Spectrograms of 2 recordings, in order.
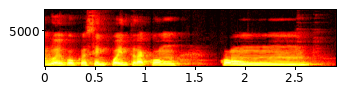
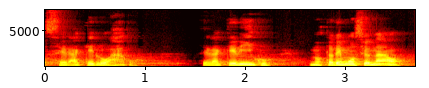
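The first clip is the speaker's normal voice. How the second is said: softer, lower musing to himself; re-enacted private doubt, voice dropped; hesitant self-questioning; 3 semitones lower, 6 dB quieter than usual. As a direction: wonder it under your breath, unsure. Doubting to himself before acting.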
